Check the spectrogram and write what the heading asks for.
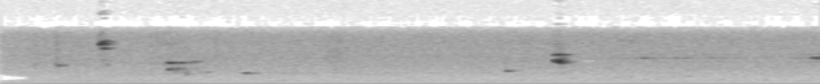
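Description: Steady low electrical hum of background room tone, with a few faint short high chirps, the strongest about five and a half seconds in.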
